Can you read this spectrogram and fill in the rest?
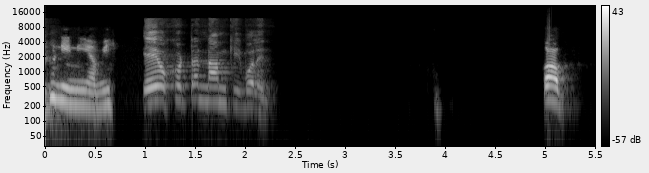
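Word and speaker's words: قاف: এই অক্ষরটার নাম কি বলেন? কব। কফ, মোটা আওয়াজে 4 লিপ টানে উচ্চারণ করতে হয়, ঠিক আছে?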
